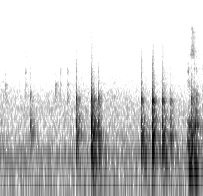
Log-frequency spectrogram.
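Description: Chalk writing on a blackboard: a string of short, irregular taps and clicks as the strokes and dots are made.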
